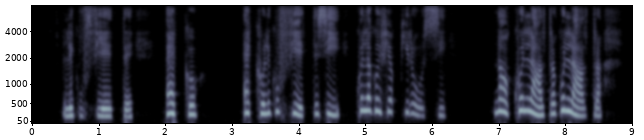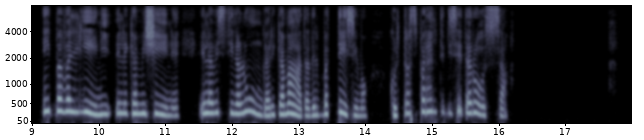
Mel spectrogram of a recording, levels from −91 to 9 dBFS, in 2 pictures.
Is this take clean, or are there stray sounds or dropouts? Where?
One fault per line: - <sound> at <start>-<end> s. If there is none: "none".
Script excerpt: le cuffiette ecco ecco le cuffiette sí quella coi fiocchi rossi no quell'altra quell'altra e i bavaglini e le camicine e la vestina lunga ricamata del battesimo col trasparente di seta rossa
none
